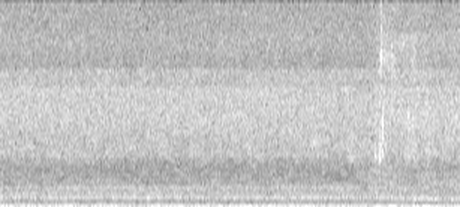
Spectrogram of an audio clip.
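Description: Faint steady low hum of room tone, with no distinct sounds.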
